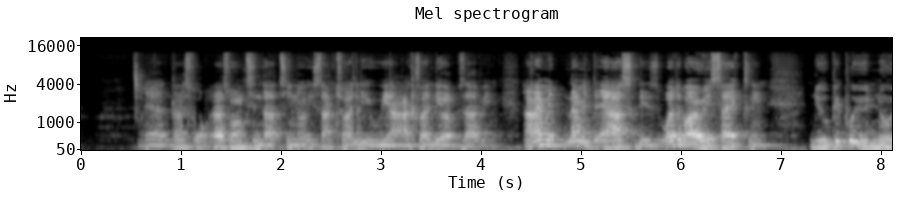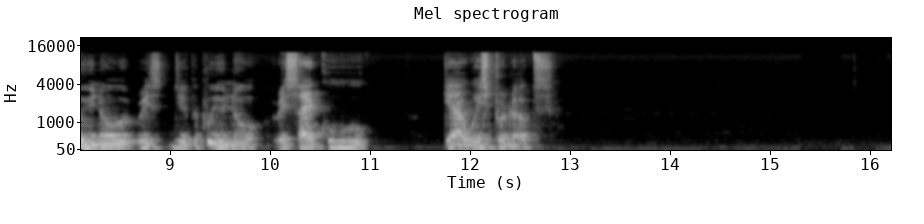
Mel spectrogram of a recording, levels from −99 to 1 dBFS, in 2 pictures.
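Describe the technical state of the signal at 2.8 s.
A brief jumbled stutter runs from 2.72 to 2.80 s, between "that you know is" and "we are actually observing": chunks out of order, with one 40 ms chunk arriving a chunk late and three hard joins.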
